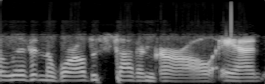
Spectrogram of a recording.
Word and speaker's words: Suthingirl: And so I live in the world of Suthingirl, and it is spelled just like you say it. It's S like Sam, UTHIN, Southern, GIRL.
